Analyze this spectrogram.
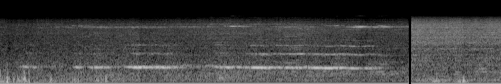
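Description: Train brakes squeal as the train slows.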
